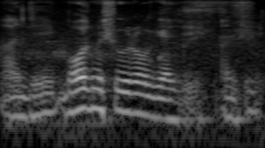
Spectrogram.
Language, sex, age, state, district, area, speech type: Punjabi, female, 60+, Punjab, Pathankot, rural, spontaneous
